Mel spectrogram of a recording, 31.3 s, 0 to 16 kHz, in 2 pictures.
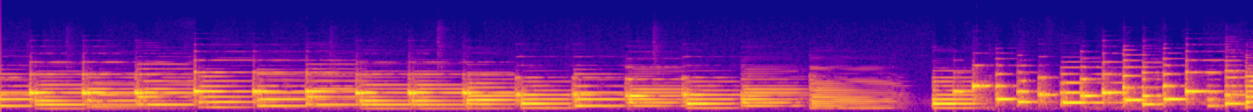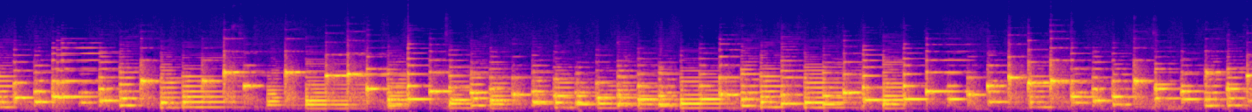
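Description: Original 19th-century Pleyel grand piano played: a slow, even chordal passage ends on a chord that dies away about eleven seconds in. After a brief pause comes a fast passage of rapid running notes.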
